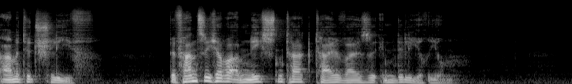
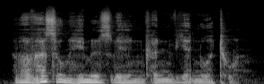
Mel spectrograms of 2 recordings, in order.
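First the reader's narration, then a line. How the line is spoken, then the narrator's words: Repeated muttering. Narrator (German): murmelte er nur immer wieder vor sich hin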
